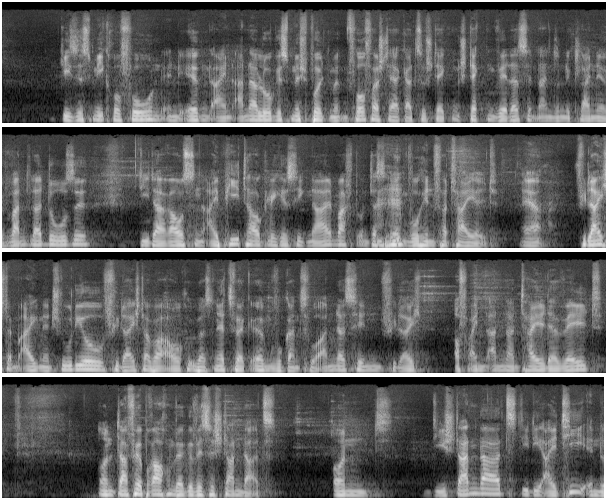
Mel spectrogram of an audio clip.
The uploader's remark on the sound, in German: sprechen wir auf der LEaT con in Hamburg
